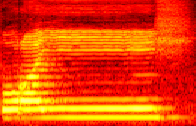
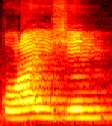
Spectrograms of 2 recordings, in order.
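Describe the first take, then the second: First: The word stops with a lengthened vowel. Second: The word runs on with a short vowel. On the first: "mba ŋŋenda yimirira" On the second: "nga ŋŋenda yunga"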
